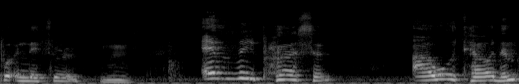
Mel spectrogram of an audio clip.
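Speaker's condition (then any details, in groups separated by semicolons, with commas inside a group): Cerebral palsy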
